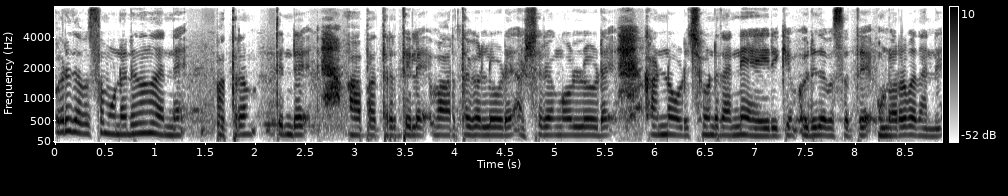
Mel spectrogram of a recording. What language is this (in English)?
Malayalam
